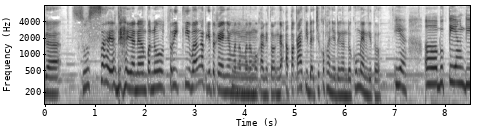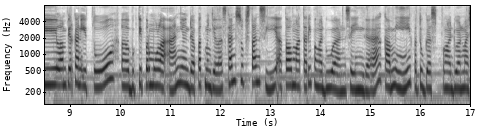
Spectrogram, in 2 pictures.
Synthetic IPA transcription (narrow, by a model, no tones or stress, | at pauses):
ɡaʔ | susahjadajadanpənʊht̪ɾikibaŋət̪̚ɡit̪ukajaɲamənəmənəmukanit̪uŋɡaʔːpakaht̪idaʔk̚t͡ʃukʊphaɲadəŋandokumɛnɡit̪u | ija | ʔəbuk̚t̪ijaŋdilampirkanit̪uəbuk̚t̪ipərmulaʔanjaŋdapat̪̚məɲd͡ʒəlaskansubst̪ansia̰t̪awmat̪eɾipəŋaduansəɦiŋɡakamipət̪uɡaspəŋaduanma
